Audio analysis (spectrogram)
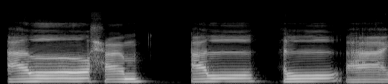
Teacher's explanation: Huruf lam ini ada sifat namanya tawassut ya atau bainiah. Perlu dialirkan sedikit.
